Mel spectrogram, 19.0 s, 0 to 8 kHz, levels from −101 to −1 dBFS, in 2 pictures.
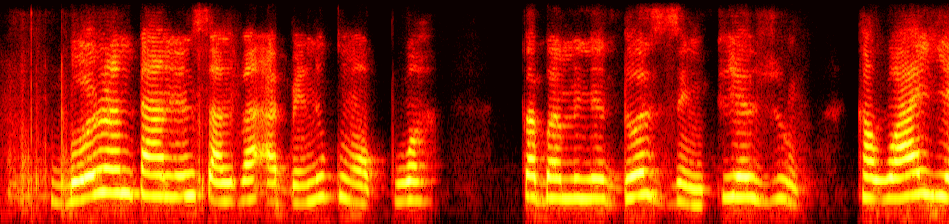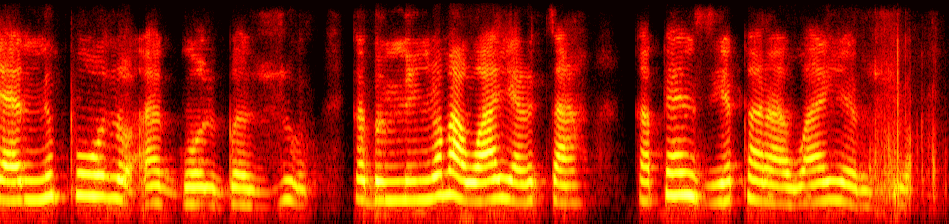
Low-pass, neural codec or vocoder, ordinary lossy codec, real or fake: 7.2 kHz; codec, 44.1 kHz, 2.6 kbps, DAC; Opus, 24 kbps; fake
